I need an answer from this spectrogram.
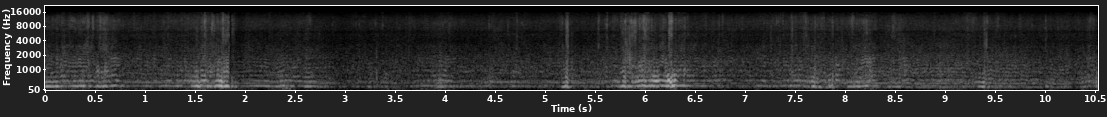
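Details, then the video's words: Honey bees buzzing inside their hive, a dense continuous hum with overlapping drones and swells that rise and fall every few seconds, louder surges near two and six seconds. "bees therapy hive natural buzzing sound"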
